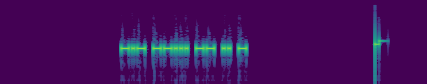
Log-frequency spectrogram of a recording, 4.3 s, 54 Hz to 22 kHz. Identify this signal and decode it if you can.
Morse code, heard as a keyed tone, about 42 wpm, 700 Hz. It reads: K7MIT
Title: USA Call Signs - 5 Characters - 3x Character Spacing - 45wpm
